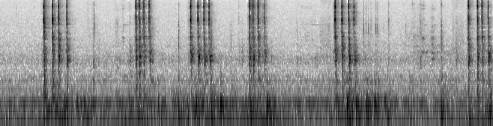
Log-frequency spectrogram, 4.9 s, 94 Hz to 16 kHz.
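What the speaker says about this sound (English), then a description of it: "rotate the controls back and forth quickly several times to distribute the cleaner" Selector switch controls on a Panasonic SE-970 stereo, freshly sprayed with contact cleaner, rotated quickly back and forth, giving about six sharp clattering bursts of clicks spaced roughly half a second to a second apart, close and alone.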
